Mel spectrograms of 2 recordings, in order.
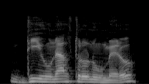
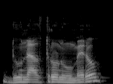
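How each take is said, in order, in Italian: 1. 'Di' e 'un' si dicono come due parole separate. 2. 'Di' e 'un' si fondono in una sillaba, d'un. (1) "Did you hear how" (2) "combines to form"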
